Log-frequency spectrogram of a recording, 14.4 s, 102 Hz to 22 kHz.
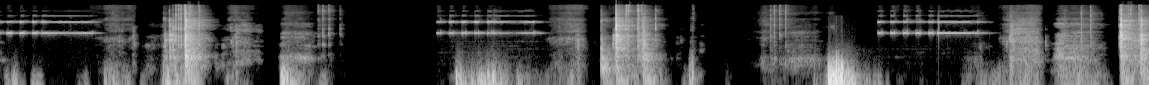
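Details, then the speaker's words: Digital torque wrench tightening Mazda Miata lug nuts, set under 100 ft-lb, car in gear with parking brake on: three bursts of steady high beeping after each ratchet pull, about every five seconds; torque reached signal. "when you hear the solid tone that means you're"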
